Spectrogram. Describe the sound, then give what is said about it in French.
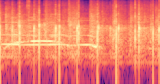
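A room of people applauds steadily, a dense patter of claps with sharper individual slaps, and a whistle and a few cheering voices rising over it. “On l'applaudit tout le monde.”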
